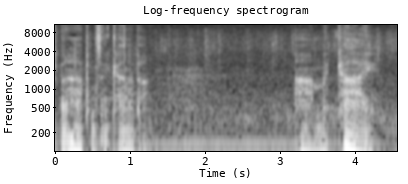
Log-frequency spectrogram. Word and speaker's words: Mackay: Mackay is always pronounced McKay here, and that's wrong. It's supposed to be Mackay.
